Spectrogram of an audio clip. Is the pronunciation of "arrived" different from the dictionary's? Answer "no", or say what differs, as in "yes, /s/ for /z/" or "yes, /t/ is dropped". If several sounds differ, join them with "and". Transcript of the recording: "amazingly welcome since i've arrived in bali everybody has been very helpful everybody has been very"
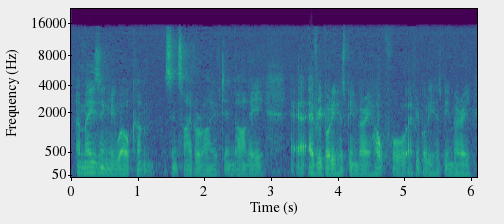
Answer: no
